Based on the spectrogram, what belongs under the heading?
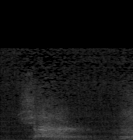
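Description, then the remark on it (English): An audience lets out a collective breathy gasp on cue, a swelling "oh" that rises and fades, followed by the start of another wave near the end. “Now when I go number two, I want you to go, oh, like a gasp.”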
